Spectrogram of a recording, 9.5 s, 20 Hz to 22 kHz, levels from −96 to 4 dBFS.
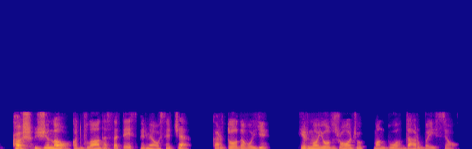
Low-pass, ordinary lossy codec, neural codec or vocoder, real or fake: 5.4 kHz; MP3, 48 kbps; codec, 16 kHz, 1 kbps, X-Codec, WavLM features, trained on Multilingual LibriSpeech; fake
